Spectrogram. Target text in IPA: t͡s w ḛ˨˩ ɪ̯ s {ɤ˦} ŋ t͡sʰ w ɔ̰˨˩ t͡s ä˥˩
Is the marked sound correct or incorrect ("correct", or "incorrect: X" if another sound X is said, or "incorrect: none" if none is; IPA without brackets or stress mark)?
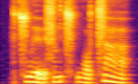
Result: correct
